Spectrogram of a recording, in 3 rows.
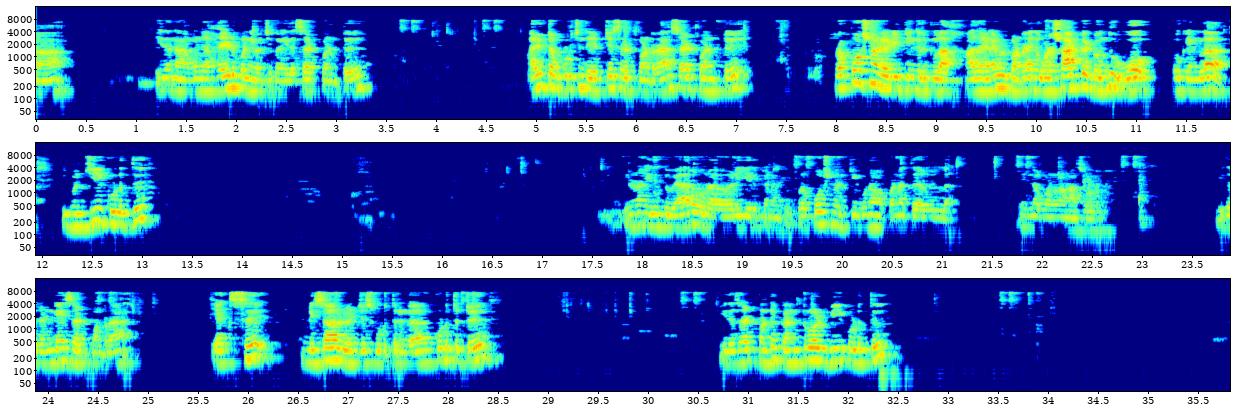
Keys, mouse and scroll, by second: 2.5 h, 4.0 click, 4.4 alt+a, 4.7-5.2 alt+drag, 6.1 KP_3, 7.2 shift+middle click, 7.7-10.2 shift+scroll up 2, 10.4 click, 12.3 g, 17.8 alt+a, 18.5-19.8 middle drag, 19.8 drag, 20.4-21.3 middle drag, 21.3 alt+a, 22.2 click, 23.1 alt+shift+click, 24.7 alt+shift+click, 25.8 x, 28.6 click, 30.0 alt+a, 30.6-31.3 alt+drag, 31.8 ctrl+b, 34.2-35.8 middle drag.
